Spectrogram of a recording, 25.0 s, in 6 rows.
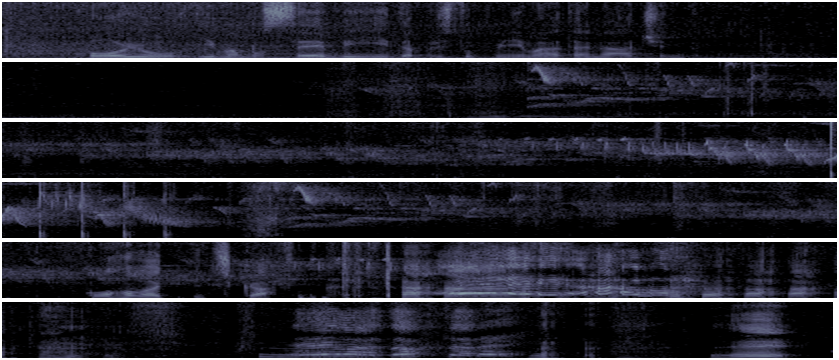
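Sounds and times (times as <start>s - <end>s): car engine hum: 0.0s - 8.1s
songbirds chirping and trilling: 0.0s - 25.0s.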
